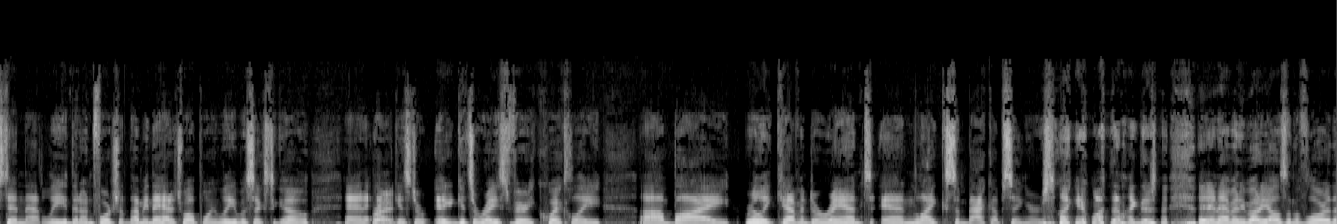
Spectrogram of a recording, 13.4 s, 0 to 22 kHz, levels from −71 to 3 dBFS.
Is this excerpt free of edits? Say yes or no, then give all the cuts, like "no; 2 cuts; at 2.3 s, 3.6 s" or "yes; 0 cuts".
yes; 0 cuts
